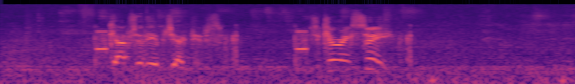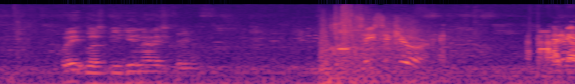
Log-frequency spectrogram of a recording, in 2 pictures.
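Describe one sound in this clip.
A man speaks with animation into a microphone, close up.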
